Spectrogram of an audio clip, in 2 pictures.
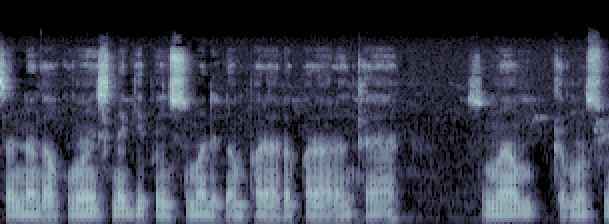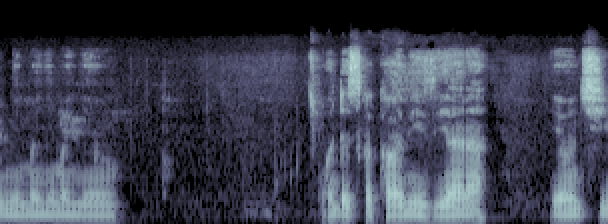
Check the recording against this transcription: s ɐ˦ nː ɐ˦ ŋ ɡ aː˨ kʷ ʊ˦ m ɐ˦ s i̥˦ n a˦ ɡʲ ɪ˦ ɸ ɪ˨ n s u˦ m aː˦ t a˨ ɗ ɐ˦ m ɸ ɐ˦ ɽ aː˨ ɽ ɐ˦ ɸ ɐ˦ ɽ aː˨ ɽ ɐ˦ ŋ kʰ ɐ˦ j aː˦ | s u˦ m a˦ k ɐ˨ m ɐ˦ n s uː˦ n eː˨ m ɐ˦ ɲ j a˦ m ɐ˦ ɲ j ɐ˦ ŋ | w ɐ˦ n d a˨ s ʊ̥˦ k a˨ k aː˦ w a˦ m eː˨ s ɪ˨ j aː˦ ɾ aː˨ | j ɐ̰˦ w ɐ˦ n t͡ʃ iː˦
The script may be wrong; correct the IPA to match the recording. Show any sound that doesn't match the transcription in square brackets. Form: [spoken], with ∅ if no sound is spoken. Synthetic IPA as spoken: s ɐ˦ nː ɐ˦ ŋ ɡ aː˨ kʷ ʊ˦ m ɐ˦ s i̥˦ n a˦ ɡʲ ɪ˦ ɸ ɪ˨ n s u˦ m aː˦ [d] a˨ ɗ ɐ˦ m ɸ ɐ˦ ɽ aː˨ ɽ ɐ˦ ɸ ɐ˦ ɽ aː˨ ɽ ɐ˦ ŋ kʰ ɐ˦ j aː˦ | s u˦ m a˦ k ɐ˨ m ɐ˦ n s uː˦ n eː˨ m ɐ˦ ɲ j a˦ m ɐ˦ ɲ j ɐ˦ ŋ | w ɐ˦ n d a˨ s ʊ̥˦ k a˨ k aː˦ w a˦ m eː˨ [z] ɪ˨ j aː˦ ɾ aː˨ | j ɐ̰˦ w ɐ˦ n t͡ʃ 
